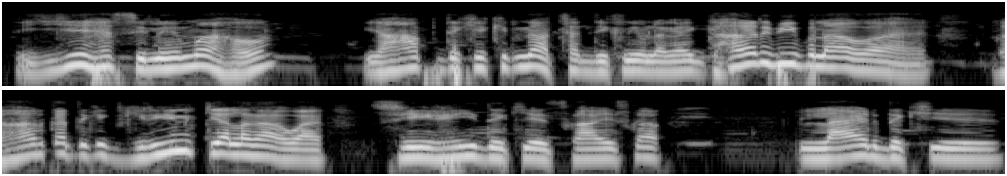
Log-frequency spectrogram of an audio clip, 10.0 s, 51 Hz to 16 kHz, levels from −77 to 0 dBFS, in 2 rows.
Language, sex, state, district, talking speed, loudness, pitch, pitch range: Hindi, male, Bihar, Saharsa, 205 wpm, -17 LUFS, 160 Hz, 145-190 Hz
